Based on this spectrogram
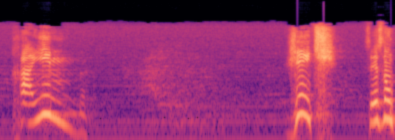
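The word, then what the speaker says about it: חיים: na época de Jesus esse ra de raim você tem que arranhar a garganta sem dó raim e terminar com m fazendo esse movimento aqui ó raim Gente vocês não t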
